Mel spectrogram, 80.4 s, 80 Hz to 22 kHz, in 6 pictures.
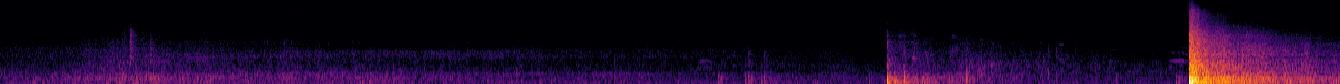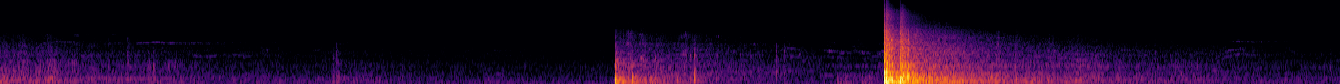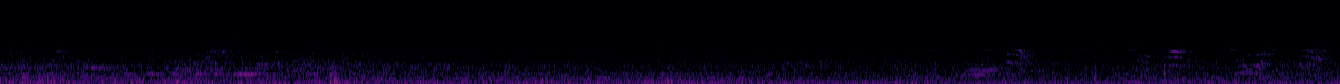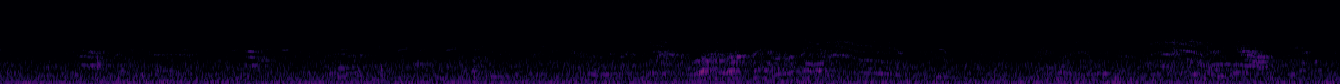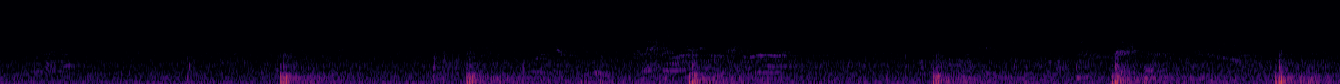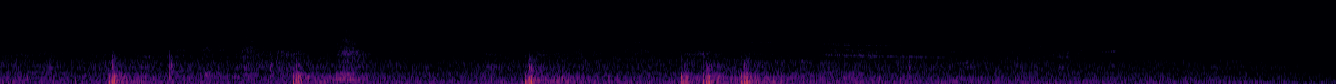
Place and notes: Fanshucuo, Shuilin Township - Fireworks sound
Fireworks sound, Firecrackers, Small village, Traditional New Year
Zoom H2n MS +XY
10 February 2016, 20:10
